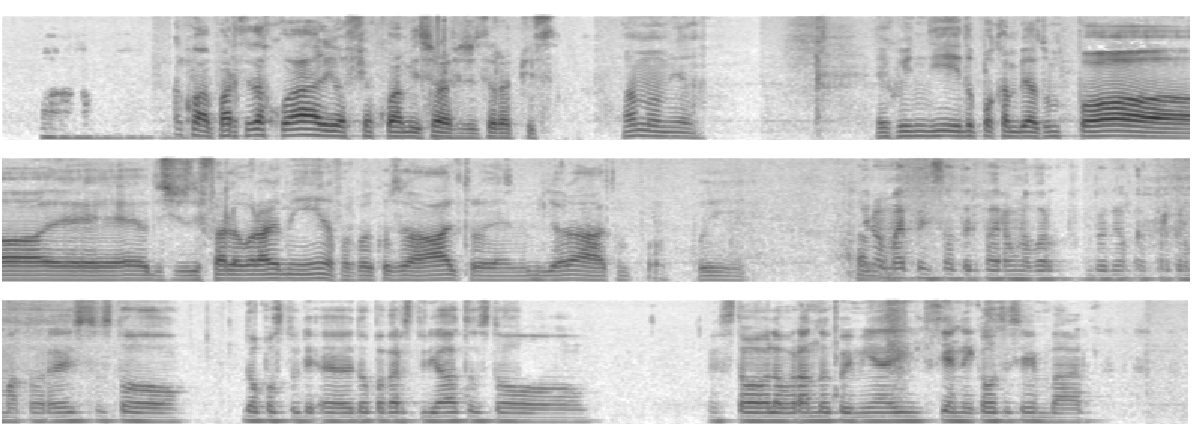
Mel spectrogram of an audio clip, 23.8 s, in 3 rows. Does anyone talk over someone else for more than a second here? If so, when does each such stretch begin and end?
none

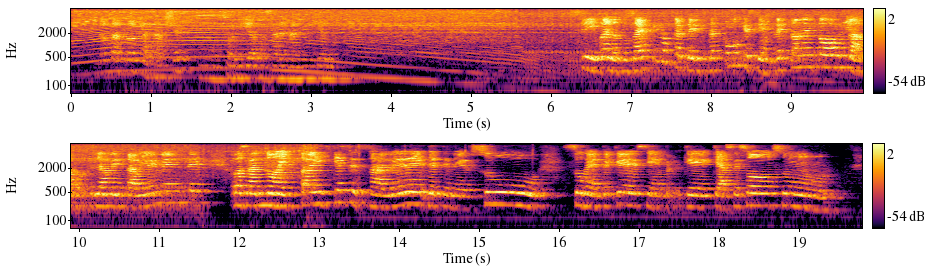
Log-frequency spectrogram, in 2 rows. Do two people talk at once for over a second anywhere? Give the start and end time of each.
none

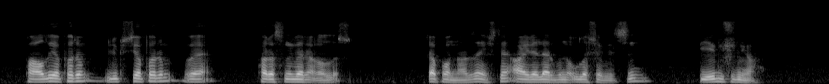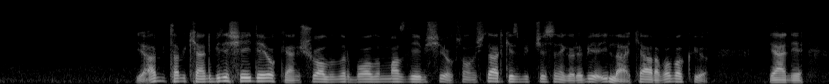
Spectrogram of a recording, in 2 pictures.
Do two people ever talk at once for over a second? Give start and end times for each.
none

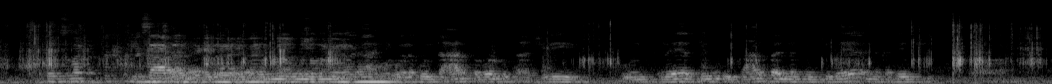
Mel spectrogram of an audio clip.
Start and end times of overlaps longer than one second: 1.6-4.1

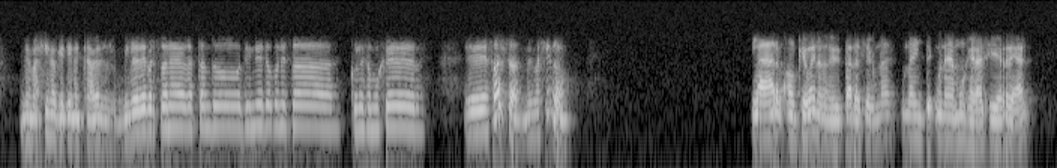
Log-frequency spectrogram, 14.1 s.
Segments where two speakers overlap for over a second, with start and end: none

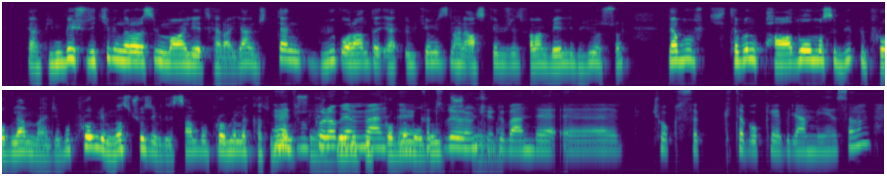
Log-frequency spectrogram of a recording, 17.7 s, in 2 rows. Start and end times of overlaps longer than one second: 11.5-13.8

